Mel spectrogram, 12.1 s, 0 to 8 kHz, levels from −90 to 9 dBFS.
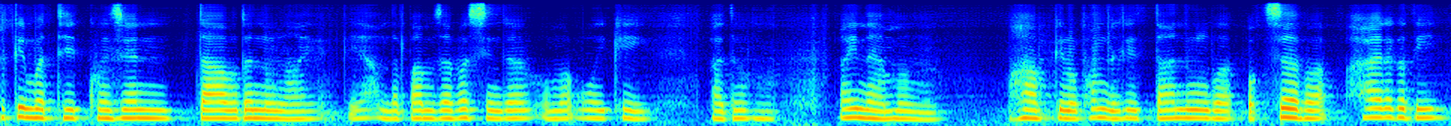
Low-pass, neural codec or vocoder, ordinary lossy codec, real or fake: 7.2 kHz; codec, 16 kHz, about 1 kbps, DyCAST, with the encoder's durations; none; fake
